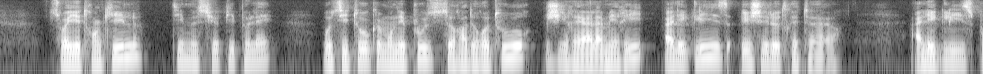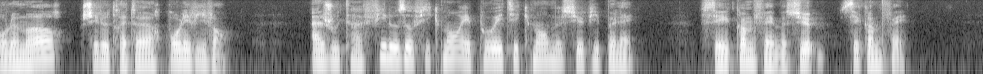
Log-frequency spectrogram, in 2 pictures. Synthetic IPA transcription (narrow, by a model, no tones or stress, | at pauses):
swajet̪χɑ̃kʲil | d̪̥iməsjøpipəlɛ | osit̪okəmɔ̃nepuzsəʁad̪əʁət̪ʰuʁʒiʁɛalameʁi | aleɡlizeʃelət̪χɛt̪œ̰ːʁ | a̰leɡlizpuʁləmɔʁ | ʃelət̪χɛt̪œʁpuʁlevivɑ̰̃ | aʒut̪ʰafilɔzɔfikmɑ̃epɔet̪ikmɑ̃məsjøpipəlɛ | sɛkɔmfɛməsjø | sɛkɔmfɛ̰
